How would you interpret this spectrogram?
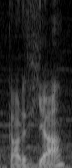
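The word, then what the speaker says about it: καρδία: try to pronounce this is pronounced as karthia which means in the literal literal sense heart so here's the thing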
